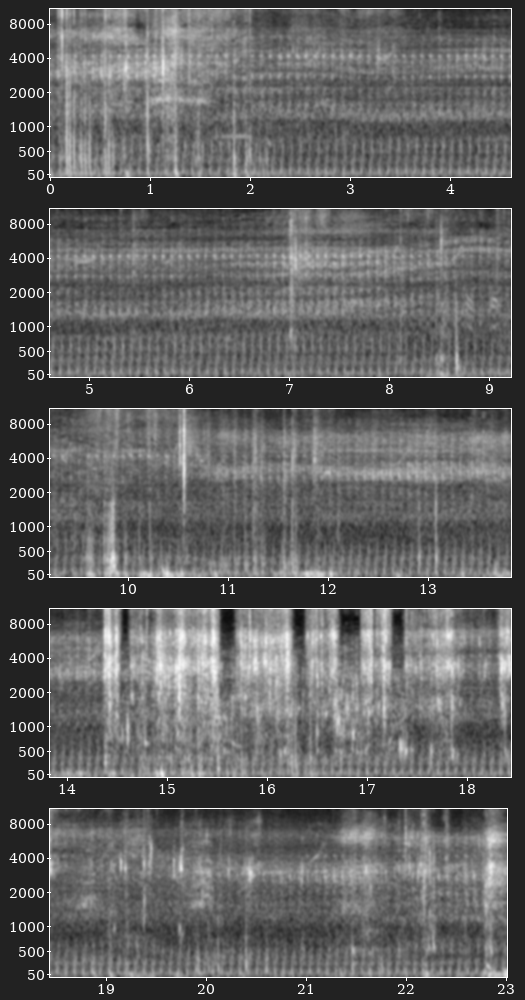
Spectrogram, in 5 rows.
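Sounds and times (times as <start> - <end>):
water splashing and trickling: 14.0 - 23.0.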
